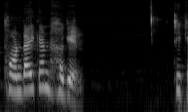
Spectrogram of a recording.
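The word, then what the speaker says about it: Hagen: ठीक है, हगेन and Thorndike के अकॉर्डिंग, दैट इज आप लोग अगर बोलना चाहो हेजेन भी बोल सकते हो, बट हेजेन इज not proper pronunciation of this word, तो दैट इज हगेन। तो आप लोग हेजेन बोल सकते हो या फिर हगेन भी बोल सकते हो, जो आपको अच्छा लगे, बट प्रोनाउंसिएशन में हगेन आएगा।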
